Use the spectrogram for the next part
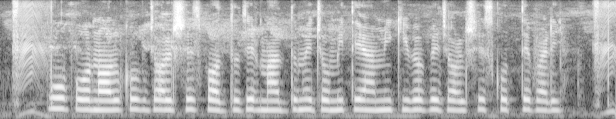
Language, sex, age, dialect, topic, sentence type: Bengali, female, 18-24, Rajbangshi, agriculture, question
